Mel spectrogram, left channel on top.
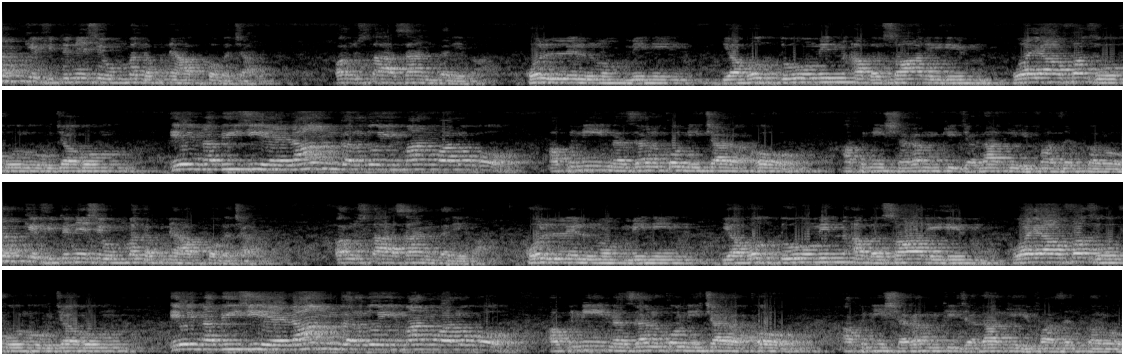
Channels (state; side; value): normal; both; correlation 0.51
